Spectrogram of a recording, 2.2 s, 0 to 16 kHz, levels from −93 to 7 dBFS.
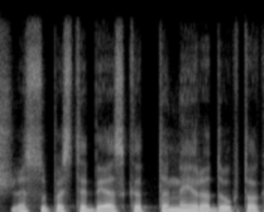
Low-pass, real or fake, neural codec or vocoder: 14.4 kHz; fake; autoencoder, 48 kHz, 32 numbers a frame, DAC-VAE, trained on Japanese speech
